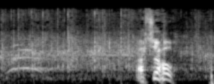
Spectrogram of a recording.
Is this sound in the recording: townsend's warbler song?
no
